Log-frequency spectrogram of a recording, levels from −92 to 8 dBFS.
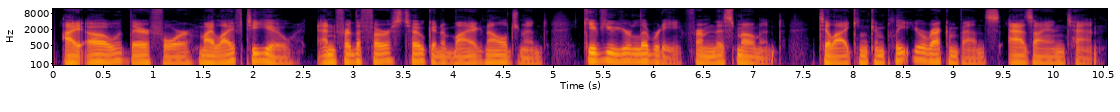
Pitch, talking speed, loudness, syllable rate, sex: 100 Hz, 175 wpm, -22 LUFS, 5.0 syllables/s, male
